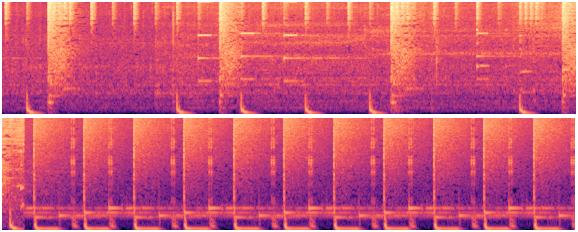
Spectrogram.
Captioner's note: make vinaigrette soy sauce, boiling sound in the background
